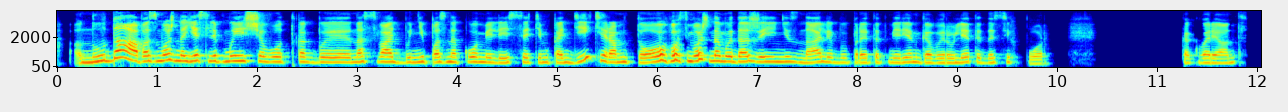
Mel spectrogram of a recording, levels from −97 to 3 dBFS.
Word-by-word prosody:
Ну 215 +7 +1
да, 390 +1 +7
возможно, 255 +3 +2
если 250 0 +2
б 240 - -8
мы 240 +2 +2
еще, 250 -1 +1
вот, 220 0 -3
как 215 -2 -3
бы 205 0 0
на 210 +1 0
свадьбу 215 -3 -1
не 205 +2 -2
познакомились 205 -2 -2
с - - -14
этим 200 0 -5
кондитером, 205 - 0
то, 210 +5 +4
возможно, 255 -1 +3
мы 235 -1 +2
даже 225 0 +1
и 225 0 -1
не 220 +1 -2
знали 205 +1 -2
бы 190 -1 -10
про 190 -1 -3
этот 190 +1 -8
меренговый 190 -1 -3
рулет 195 +3 -4
и - - -6
до 185 +1 -6
сих 200 +2 -12
пор. 155 -4 -8 1.3
Как 175 - -9
вариант. 180 +1 -4
210 Hz, 175 wpm, -22 LUFS, 195-230 Hz, 1.3 s, да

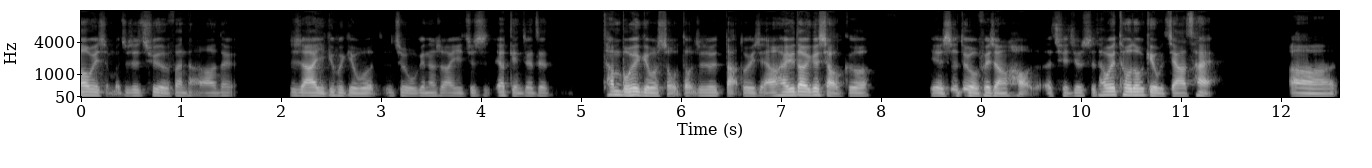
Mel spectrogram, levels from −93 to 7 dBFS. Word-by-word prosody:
道 - - +7
为 125 -1 +1
什 120 - -14
么， - - -12
就 110 - -12
是 115 -1 -6
去 120 +2 -5
了 105 - -1
饭 115 +1 -8
堂， 115 - -13
然 - - -9
后 105 0 -6
那 115 +1 -11
个 - - -23 0.5
就 120 - -10
是 115 - -3
阿 110 0 +5
姨 105 - -1
就 120 - -7
会 115 -1 -5
给 105 -1 -3
我 100 0 -2 0.2
就 110 -1 -6
我 100 - -6
跟 110 - -7
她 105 - -7
说： 110 - -9
“阿 110 - -7
姨 105 - -9
就 105 +3 -11
是 115 0 -10
要 125 - -2
点 115 -3 -8
这 110 0 -7
这。 110 0 -9 0.5
“她 145 - -1
们 145 - +1
不 125 - +5
会 140 - +8
给 115 - +4
我 105 - +4
手 105 - -5
抖， - - -3
就 115 - -8
是 115 0 -2
打 - - -4
多 110 - -2
一 - - -3
下。 - - -7
然 110 - +1
后 115 - 0
还 125 - +4
遇 130 - +7
到 135 0 +9
一 - - +3
个 135 - +6
小 130 - +2
哥， 110 0 -3 0.6
也 105 -2 0
是 110 - -3
对 120 - +2
我 100 - +5
非 110 - +2
常 105 -2 +1
好 105 - -3
的， - - -18
而 - - -6
且 110 - -9
就 110 +2 -5
是 110 - -9
他 130 - -2
会 140 +1 +8
偷 135 -2 +4
偷 130 0 +7
给 120 -3 +3
我 100 - -1
加 105 +1 +1
菜。 - - 0 0.7
啊， 100 -3 +1
110 Hz, 375 characters per minute, -27 LUFS, 105-120 Hz, 0.7 s, 到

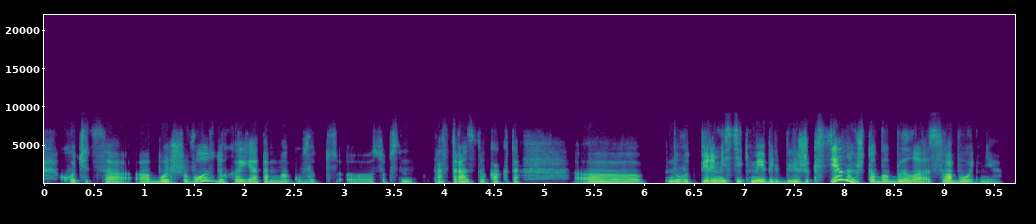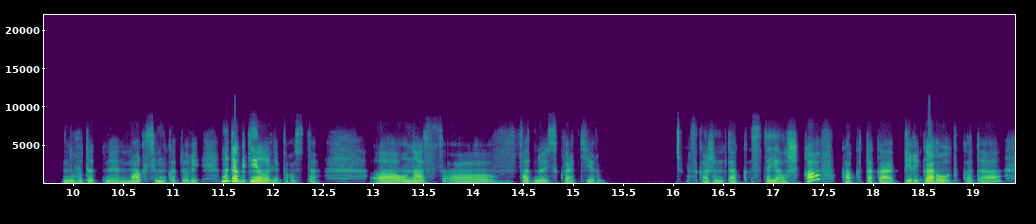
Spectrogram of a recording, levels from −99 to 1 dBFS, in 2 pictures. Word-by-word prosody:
хочется, 160 -4 -6
а, 140 - -3
больше 150 0 -3
воздуха. 235 - -2
И 155 - +1
я 165 +3 -2
там 165 -3 -5
могу 145 +2 -9
вот, 135 -3 -14 0.3
а, - - -10
собственно 135 -2 -12 0.2
пространство 165 +3 -3
как-то, 140 -2 -8 0.6
а, 135 -2 -1 0.3
ну 150 -2 0
вот, 145 - -4
переместить 175 0 -1
мебель 155 -3 +2
ближе 155 +2 -3
к - - -11
стенам, 420 - +4
чтобы 205 +2 -1
было 170 0 +1
свободнее. 145 - -2 0.3
Ну 165 +1 -2
вот 145 -1 -8
это 140 - -4
наверно 135 -1 -5
максимум, 170 -4 0
который 150 +1 -8 0.2
мы 315 - +9
так 320 -8 +10
делали 145 - +7
просто. - - -13 0.5
А, 145 -1 +4
у 150 - +3
нас, 155 -4 +2
а, 135 0 -2
в 140 +3 -17
1 140 -1 -1
из - - -13
квартир, 140 0 -7 0.9
скажем 135 0 -6
так 135 0 -5
стоял 140 -2 -2
шкаф, - - +3
как - - -3
такая 135 -2 +1
перегородка, 155 -4 +3
да. 280 - -3
150 Hz, 155 wpm, -23 LUFS, 140-170 Hz, 0.9 s, так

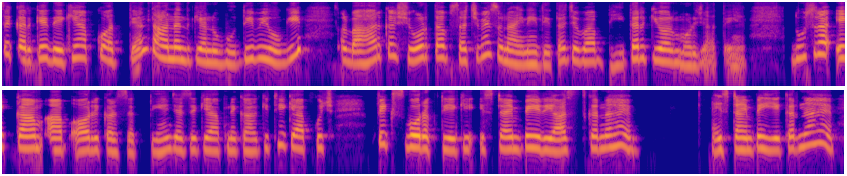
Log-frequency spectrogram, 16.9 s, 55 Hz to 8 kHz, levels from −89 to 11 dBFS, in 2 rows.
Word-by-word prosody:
से - - -1
करके 275 +2 +2
देखिए 245 +4 +1
आपको 290 0 -4
अत्यंत 280 - -2
आनंद 275 -6 +3
की 255 - +2
अनुभूति 220 +3 -3
भी 285 0 -2
होगी 245 - +1 0.4
और 255 - 0
बाहर 220 +6 0
का 335 - -2
शोर 265 +4 +2
तब 295 -1 +1
सच 245 -1 -3
में 350 +3 -1
सुनाई 235 - -1
नहीं 205 0 -2
देता, 195 +5 -5
जब 255 -2 -2
आप 235 0 -1
भीतर 240 +11 0
की 260 - 0
ओर 235 -2 +3
मुड़ 190 -4 -5
जाते - - -11
हैं। - - -11 0.5
दूसरा 360 +6 +3
एक 290 -1 +3
काम 260 0 +5
आप 230 0 +1
और 230 +1 +2
कर 215 -1 -2
सकती 200 0 -10
हैं, 230 - -3
जैसे 230 -1 -2
कि 235 +1 -1
आपने 225 0 -6
कहा 215 -1 -3
कि 255 +4 -11
ठीक 310 -3 -4
है, 265 - +4
आप 245 0 -3
कुछ 260 0 -5 0.4
फिक्स 325 - +3
वो 275 0 +10
रखती 245 -1 -1
हैं 225 - +4
कि 240 - -5
इस 245 - -4
टाइम 245 -1 +2
पे 265 +1 +6
रियाज़ 225 -1 +2
करना 255 +1 +1
है, 275 -5 0 0.9
इस 230 0 +1
टाइम 235 -1 +3
पे 260 - +3
ये 230 -2 +3
करना 275 +5 -1
है, 330 -5 0
245 Hz, 220 wpm, -20 LUFS, 225-275 Hz, 0.9 s, वो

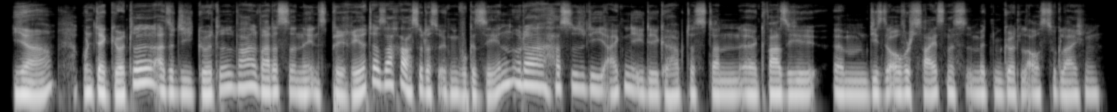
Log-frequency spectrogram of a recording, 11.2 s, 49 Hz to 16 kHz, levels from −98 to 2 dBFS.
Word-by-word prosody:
Ja. 125 +3 +4 0.3
Und 140 0 +1
der 140 - +8
Gürtel 220 - +4
also 145 -2 +1
die 130 -2 -3
Gürtelwahl, 175 +7 +1
war 140 - +4
das 145 0 +1
so 140 - -3
'ne 130 0 +1
inspirierte 130 - +1
Sache? 210 -2 +2
Hast 140 - +2
du 155 - +1
das 135 -2 -1
irgendwo 130 -4 -2
gesehen 125 - -1
oder 195 -6 +2
hast 175 +1 -2
du 175 - -1
so 165 - -4
die 155 -1 -3
eigene 140 +6 -3
Idee 125 -3 -2
gehabt, 120 0 -3
das 125 - -3
dann, 120 0 -1
äh, 125 -1 0
quasi, 125 0 +1 0.2
ähm, 125 -1 -1
diese 130 +1 -1
Oversizeness 130 0 -1
mit 130 -1 -4
'nem 125 - -3
Gürtel 130 0 -3
auszugleichen? 125 0 -4
130 Hz, 200 wpm, -21 LUFS, 125-150 Hz, 0.3 s, der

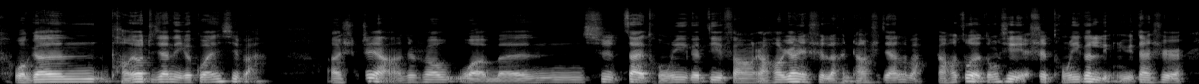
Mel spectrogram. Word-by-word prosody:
我 95 -2 +3
跟 125 +2 +4
朋 - - -3
友 125 - +9
之 125 -2 -6
间 120 +1 +3
的 120 - -1
一 105 - -1
个 105 - +3
关 115 +4 -1
系 135 -2 -3
吧。 140 +1 -9 0.6
呃， 90 0 -3
是 90 - -16
这 - - +1
样 - - +3
啊， 85 - -6
就 105 +4 -5
是 105 - -14
说 115 0 -1
我 90 -4 +1
们 95 +7 -5
是 110 +2 -6
在 - - +5
同 95 +5 -4
一 110 -1 -2
个 105 -1 +2
地 110 -2 -2
方， 95 -2 -4
然 85 -1 -2
后 110 +4 -1
认 125 -1 +5
识 - - -5
了 90 -1 0
很 80 -3 -11
长 100 +1 -5
时 100 - -18
间 105 0 -2
了 - - -7
吧， - - -7
然 - - -6
后 - - -3
做 - - +5
的 - - +6
东 115 +2 -3
西 130 -1 +1
也 - - 0
是 - - -2
同 100 +3 -5
一 120 - +1
个 135 +1 +5
领 110 - 0
域。 85 0 -4
但 110 -2 +1
是， 100 -4 -1
110 Hz, 275 characters per minute, -23 LUFS, 95-120 Hz, 0.6 s, 友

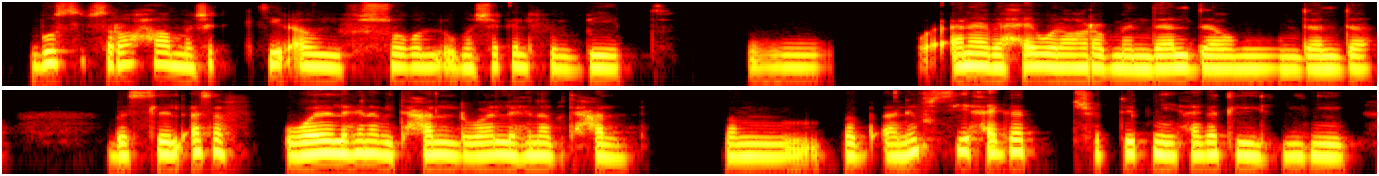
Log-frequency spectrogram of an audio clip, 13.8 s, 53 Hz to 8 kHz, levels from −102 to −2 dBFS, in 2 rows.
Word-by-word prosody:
بصي 215 +5 -1
بصراحة، 200 -1 -2
مشاكل 180 +3 -4
كتير 200 - -2
أوي 175 -2 +1
في - - -26
الشغل، 170 0 -4
ومشاكل 175 +1 -4
في - - -31
البيت، 160 +1 -4 0.5
و 85 0 -6 0.5
وأنا 180 +1 +3
باحاول 175 0 +3
اهرب 170 -1 +1
من 160 -1 +2
ده 160 0 +3
لده، 165 -1 +3
و 160 - +1
من 160 -1 -2
ده 155 0 +1
لده، 155 0 -1 0.6
بس 165 +3 -2
للأسف 200 +2 +1 0.2
ولا 175 +3 +8
اللي 190 -1 +7
هنا 190 0 +3
بيتحل، 175 -1 +1
ولا 165 +1 +2
اللي 175 -1 +4
هنا 170 0 +1
بيتحل 160 -2 -3 0.5
فم 160 0 -1 0.2
بابقى 160 -1 -2
نفسي 215 +3 0
حاجة 205 0 0 0.2
تشتتني، 185 -2 -1
حاجة 170 +1 0
تلهيني، 160 -2 -2
170 Hz, 165 wpm, -23 LUFS, 160-180 Hz, 0.6 s, ولا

